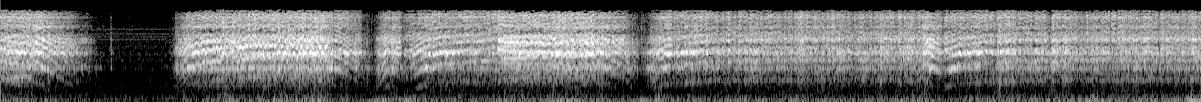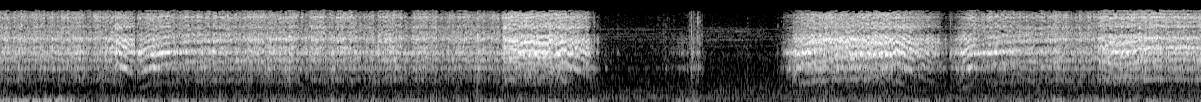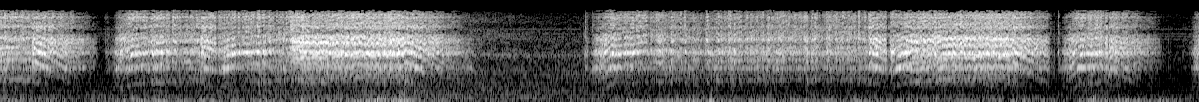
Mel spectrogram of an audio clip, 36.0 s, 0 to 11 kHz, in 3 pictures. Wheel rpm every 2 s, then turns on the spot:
90, 130, 150, 130, 190, 190, 170, 190, 170, 10, 110, 180, 120, 170, 40, 160, 180, 80.
none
